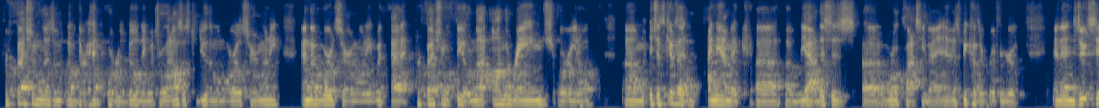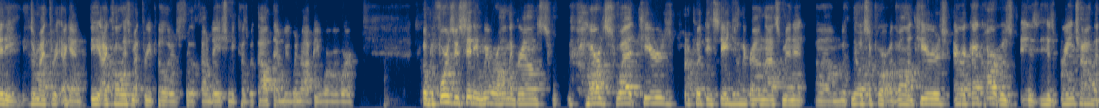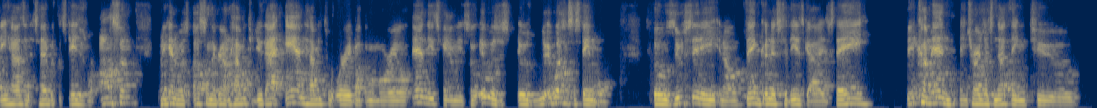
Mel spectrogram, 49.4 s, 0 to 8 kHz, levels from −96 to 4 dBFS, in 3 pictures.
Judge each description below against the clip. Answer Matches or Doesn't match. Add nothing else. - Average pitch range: Matches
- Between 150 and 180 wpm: Doesn't match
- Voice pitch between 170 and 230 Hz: Doesn't match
